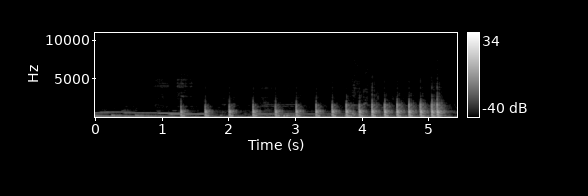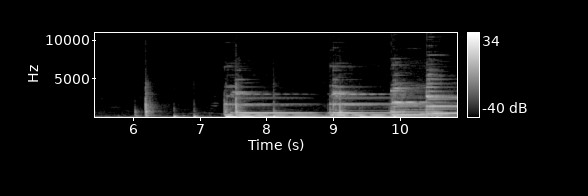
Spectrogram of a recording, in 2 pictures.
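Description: Soft gamelan tones, then a wooden knocking that starts about a second in and speeds up into a fast roll. It breaks off, a few single knocks follow, and about seven seconds in the full gamelan orchestra comes in loudly. This is the dalang's cempala knocking on the wooden puppet chest, the signal that cues the gamelan to play.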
